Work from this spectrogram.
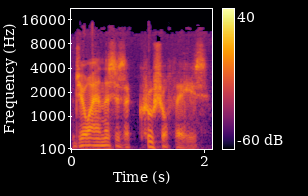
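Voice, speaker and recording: A man's voice: sits low, wildly swooping pitch, measured pace, gravelly, sharp tone, slightly rough, full character voice. An actor playing an earnest, weary husband devoted to his work and evasive about it, in a mid-century television drama. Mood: apologetic, evasive. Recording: noisy old television drama soundtrack.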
